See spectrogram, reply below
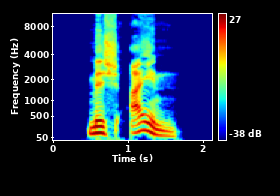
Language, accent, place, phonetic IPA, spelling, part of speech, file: German, Germany, Berlin, [ˌmɪʃ ˈaɪ̯n], misch ein, verb, De-misch ein.ogg
- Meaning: 1. singular imperative of einmischen 2. first-person singular present of einmischen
